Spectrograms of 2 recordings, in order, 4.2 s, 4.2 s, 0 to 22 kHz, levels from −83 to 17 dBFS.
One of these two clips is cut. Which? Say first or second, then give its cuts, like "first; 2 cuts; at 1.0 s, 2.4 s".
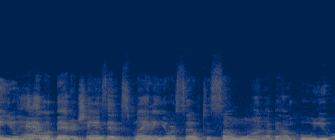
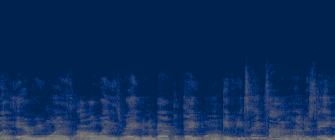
second; 1 cut; at 2.8 s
